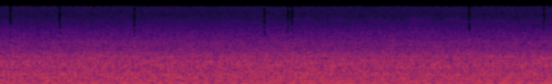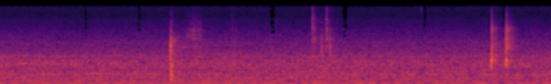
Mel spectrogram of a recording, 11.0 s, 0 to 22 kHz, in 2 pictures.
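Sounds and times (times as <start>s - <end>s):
background hiss with low hum: 0.0s - 11.0s.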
